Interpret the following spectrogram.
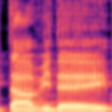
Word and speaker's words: Davide: he just used to call me davide which is how you pronounce my name and then he started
